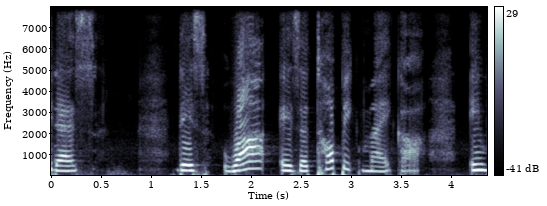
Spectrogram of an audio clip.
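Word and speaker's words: は: purply pink it's usually written as aha it's pronounced as ha but when it's used as particle it's pronounced and x y y does this va is a topic maker in front of the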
